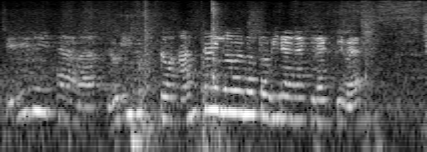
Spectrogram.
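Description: Elevator's recorded female voice announcement in Japanese, speaking for most of the moment.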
